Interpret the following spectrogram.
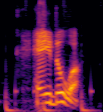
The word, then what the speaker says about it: Hej då: Hej då. All right, hej då. Hej då. It's awesome. Hey now. Hej då.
